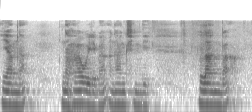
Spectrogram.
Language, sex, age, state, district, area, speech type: Manipuri, male, 18-30, Manipur, Tengnoupal, rural, spontaneous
